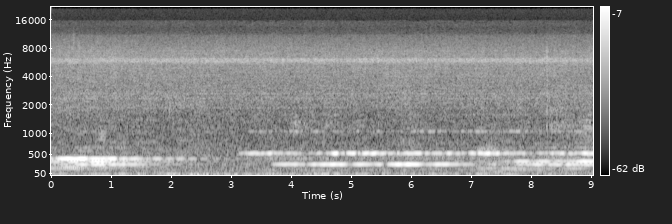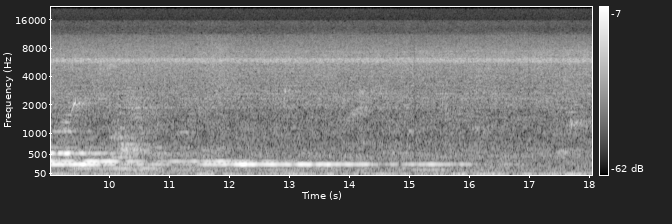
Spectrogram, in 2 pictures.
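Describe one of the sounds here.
Soft electronic music plays with long held notes and slowly fades away.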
